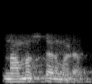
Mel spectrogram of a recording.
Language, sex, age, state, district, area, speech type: Odia, male, 60+, Odisha, Angul, rural, conversation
